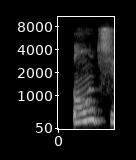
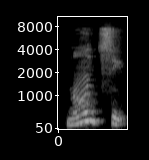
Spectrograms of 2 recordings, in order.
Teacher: o E tem som de I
